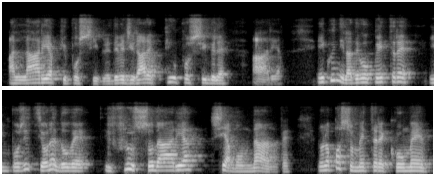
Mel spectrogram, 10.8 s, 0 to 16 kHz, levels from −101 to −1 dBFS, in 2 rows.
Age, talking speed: 30-49, 145 wpm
